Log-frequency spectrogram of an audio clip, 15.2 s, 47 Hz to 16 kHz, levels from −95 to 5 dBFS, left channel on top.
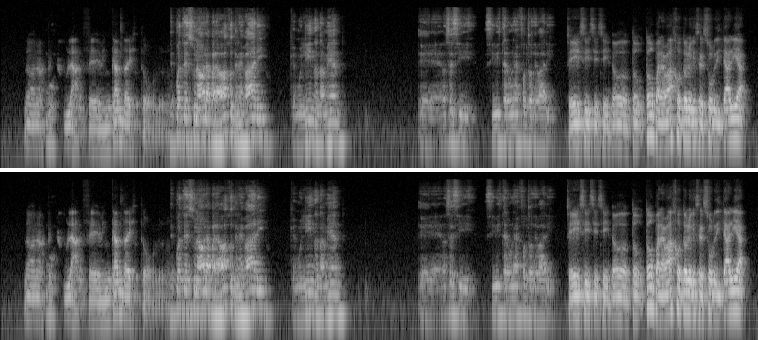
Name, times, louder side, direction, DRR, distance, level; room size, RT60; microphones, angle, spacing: voice 1, 0.5-3.3 11.3-14.8, right 1 dB, 15° right, 0.5 m, -24 dB
voice 2, 3.4-5.4 5.8-6.9 8.4-9.4 9.7-11.1, left 1 dB, 30° left, 1.6 m, -29 dB
7.6 x 4.8 x 3.0 m
head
